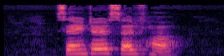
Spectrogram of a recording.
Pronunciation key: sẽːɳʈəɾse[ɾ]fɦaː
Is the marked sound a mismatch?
no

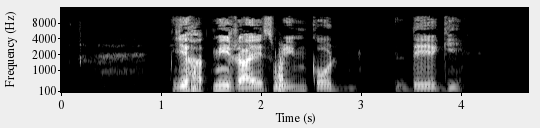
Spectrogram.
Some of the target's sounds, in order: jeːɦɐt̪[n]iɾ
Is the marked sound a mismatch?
yes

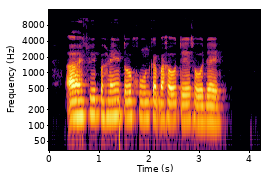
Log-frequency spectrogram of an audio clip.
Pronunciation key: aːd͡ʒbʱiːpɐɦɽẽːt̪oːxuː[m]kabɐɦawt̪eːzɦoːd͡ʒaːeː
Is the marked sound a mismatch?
yes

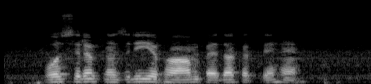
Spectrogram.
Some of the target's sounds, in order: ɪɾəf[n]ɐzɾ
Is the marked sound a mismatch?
no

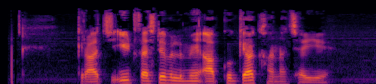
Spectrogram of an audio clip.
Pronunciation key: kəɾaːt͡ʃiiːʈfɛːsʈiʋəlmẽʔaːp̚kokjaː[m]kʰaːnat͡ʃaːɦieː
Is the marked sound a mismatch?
yes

